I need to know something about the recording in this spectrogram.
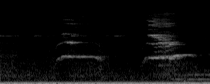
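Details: Kitten being fed indoors at a friend's house gives two meows: a level, slightly falling cry, then a louder, higher, rising-falling one. A faint household hum sits underneath.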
